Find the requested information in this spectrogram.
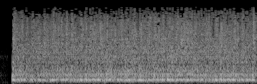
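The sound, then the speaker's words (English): A rapid, sustained drum roll starts abruptly and keeps a steady, dense rattle at constant loudness for a couple of seconds, fairly loud, with no voices over it. “Drum roll, please.”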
